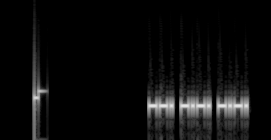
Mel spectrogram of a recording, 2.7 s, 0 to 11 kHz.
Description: Morse code, heard as a keyed tone, about 45 wpm, 700 Hz. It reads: GCC
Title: USA Call Sign Postfixes - 3 Letters 45wpm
